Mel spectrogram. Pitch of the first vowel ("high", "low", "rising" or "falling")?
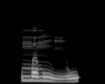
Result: high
